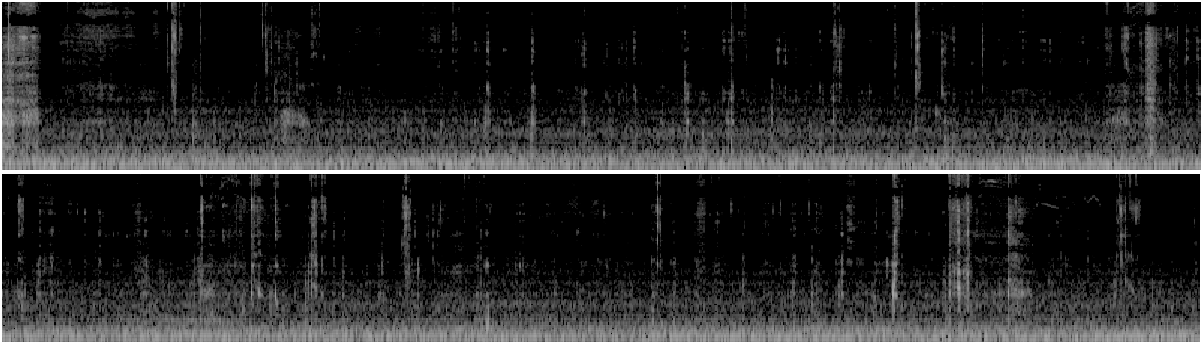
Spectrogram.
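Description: Close-up mouth sounds of a person chewing and biting food (glazed barbecued pork and noodles), with scattered small clicks and smacks. A steady low hum runs underneath.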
